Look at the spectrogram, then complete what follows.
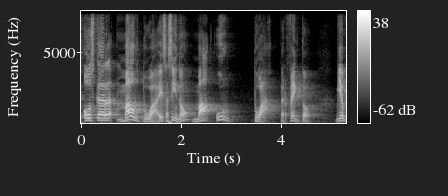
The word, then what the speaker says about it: Maurtua: Maurtua. Perfecto. Bien pronunciado, entonces, para quienes ahora nos están viendo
